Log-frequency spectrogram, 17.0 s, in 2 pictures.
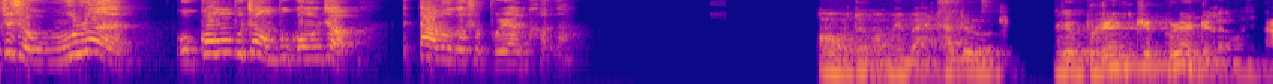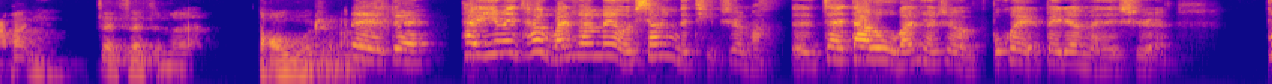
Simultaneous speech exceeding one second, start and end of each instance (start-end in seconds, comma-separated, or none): none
